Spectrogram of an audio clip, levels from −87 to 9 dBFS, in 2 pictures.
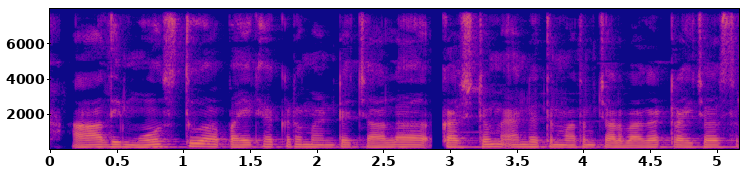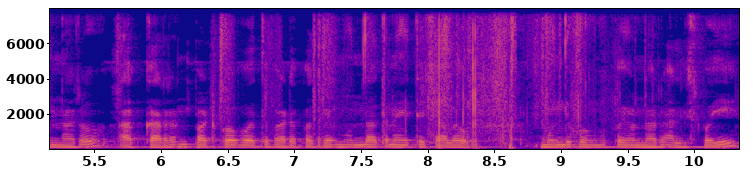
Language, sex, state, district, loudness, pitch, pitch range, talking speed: Telugu, male, Andhra Pradesh, Visakhapatnam, -30 LUFS, 130 Hz, 125-135 Hz, 145 wpm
